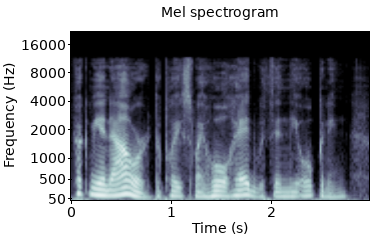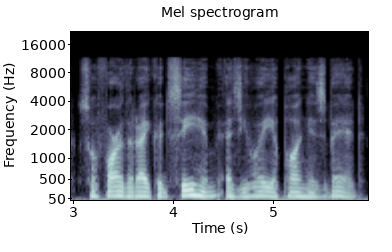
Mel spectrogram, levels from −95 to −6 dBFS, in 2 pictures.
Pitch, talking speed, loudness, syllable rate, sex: 105 Hz, 260 wpm, -22 LUFS, 5.8 syllables/s, male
